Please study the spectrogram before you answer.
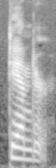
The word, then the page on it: dander: American English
